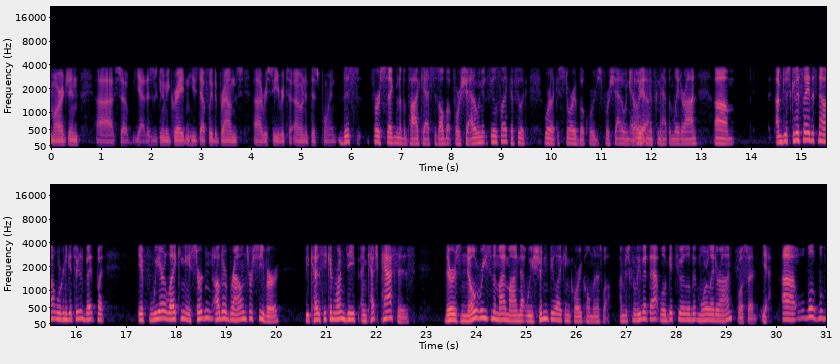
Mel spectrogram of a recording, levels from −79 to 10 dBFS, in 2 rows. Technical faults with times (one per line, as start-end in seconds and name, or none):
28.96-28.98 packet loss with pitch repetition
